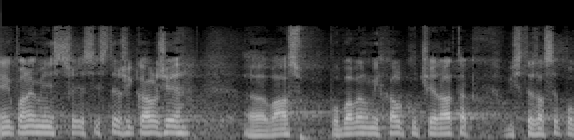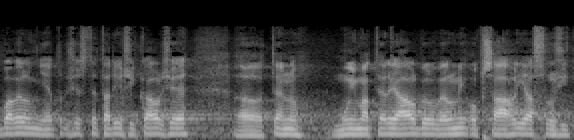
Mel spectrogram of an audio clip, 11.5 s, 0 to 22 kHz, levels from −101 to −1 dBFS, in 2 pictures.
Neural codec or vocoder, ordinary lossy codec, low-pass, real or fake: autoencoder, 48 kHz, 128 numbers a frame, DAC-VAE, trained on Japanese speech; MP3, 48 kbps; 14.4 kHz; fake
